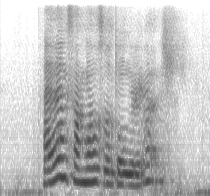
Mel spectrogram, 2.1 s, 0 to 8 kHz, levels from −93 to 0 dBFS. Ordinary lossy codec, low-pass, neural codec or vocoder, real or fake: none; 7.2 kHz; codec, 16 kHz, 1 kbps, FreqCodec, smaller model; fake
